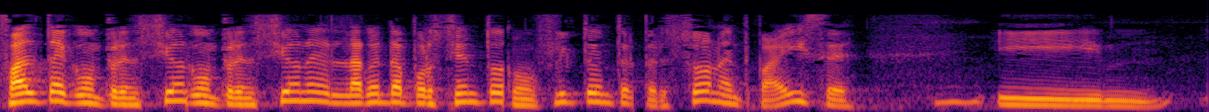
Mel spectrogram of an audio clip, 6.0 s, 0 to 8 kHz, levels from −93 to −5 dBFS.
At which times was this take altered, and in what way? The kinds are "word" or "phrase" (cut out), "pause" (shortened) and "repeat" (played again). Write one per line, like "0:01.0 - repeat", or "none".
0:00.9 - repeat
0:01.8 - phrase
0:02.5 - phrase
0:03.2 - word
0:03.7 - word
